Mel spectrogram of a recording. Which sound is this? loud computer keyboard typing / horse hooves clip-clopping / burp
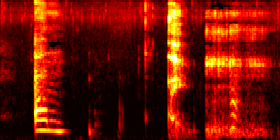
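burp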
